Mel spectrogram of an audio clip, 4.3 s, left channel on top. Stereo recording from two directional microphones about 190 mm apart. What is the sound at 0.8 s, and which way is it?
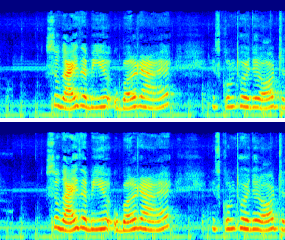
A woman's voice, 40° right (ahead or behind).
